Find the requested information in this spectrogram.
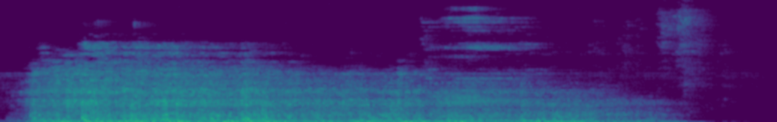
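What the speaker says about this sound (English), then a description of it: "But we do hear thunder nearby." Thunder rolls nearby in a forest as one loud, deep, sustained rumble. It lasts about three and a half seconds before cutting off, with no voices over it.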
